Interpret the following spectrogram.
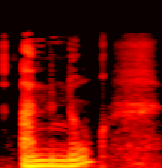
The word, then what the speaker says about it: amenons: Nous doesn't change, nous amenons, okay, it's a silent here, mute, amenons.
